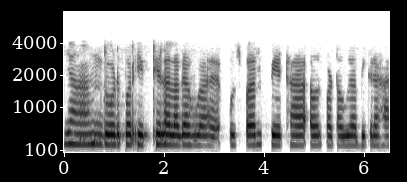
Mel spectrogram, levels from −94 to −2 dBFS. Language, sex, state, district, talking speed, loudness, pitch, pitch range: Hindi, female, Uttar Pradesh, Ghazipur, 145 wpm, -14 LUFS, 205 Hz, 200-220 Hz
